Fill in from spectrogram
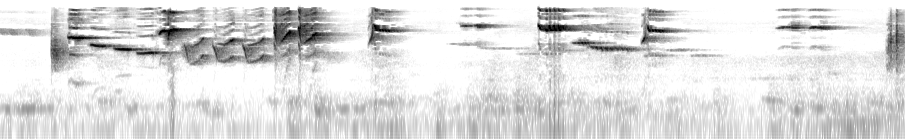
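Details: Tledekan gunung (Sunda blue robin) in vigorous extended song: fast warbled runs of looping whistles, high chirps and scratchy bursts with brief pauses, ending in a sharp harsh note, faint low hum behind.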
